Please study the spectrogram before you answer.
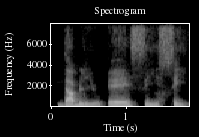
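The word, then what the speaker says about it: WACC: can somebody remind us here there's somebody who pronounced this as wakaka wakaka no is supposed to be wac to get wac we normally take the weight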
